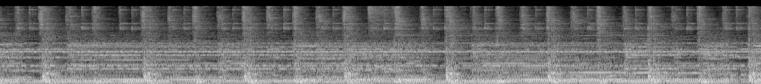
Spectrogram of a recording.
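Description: Live rock band playing an instrumental passage: a drum kit keeping a steady beat, about two hits a second, under electric and acoustic guitars and long held chords.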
